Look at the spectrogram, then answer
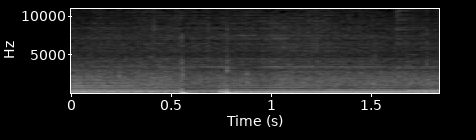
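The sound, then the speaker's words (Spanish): An audience applauds loudly for Jesus in a dense, continuous wash of clapping, with sustained musical tones humming underneath and two brief low thumps partway through. “Dale ese fuerte aplauso a Jesús.”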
